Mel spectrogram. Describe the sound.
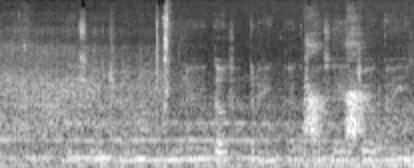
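Several dogs bark and yip in short bursts against a dense, constant background hum, with indistinct voices mixed in; the barks overlap one another.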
